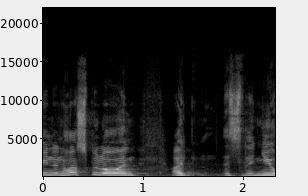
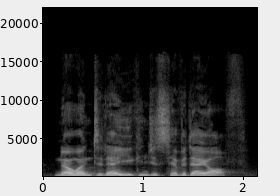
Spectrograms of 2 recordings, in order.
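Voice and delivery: mock God voice; 7 semitones lower, 3 dB louder than usual. Mock God giving excuse.

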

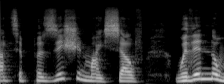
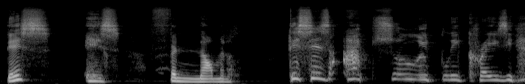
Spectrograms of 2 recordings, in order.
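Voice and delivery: whispered in wonder; awed whisper; 2 semitones higher, 7 dB quieter than usual. Real, not acted. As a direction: let it slip out as a whisper. Awed aside in the sermon.

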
